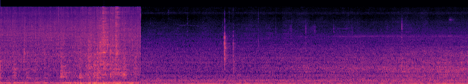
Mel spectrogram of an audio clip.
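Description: Chicken and shrimp in red curry paste sizzling in a wok while a spatula stirs it, cutting off suddenly about three seconds in. After that, a low steady hum with a single light click.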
